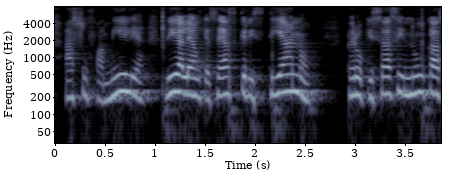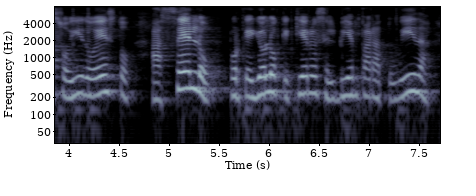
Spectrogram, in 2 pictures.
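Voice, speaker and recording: Bright-voiced woman preaching. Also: on the high side. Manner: earnest, pleading, repeatedly saying "my brothers". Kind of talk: sermon.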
